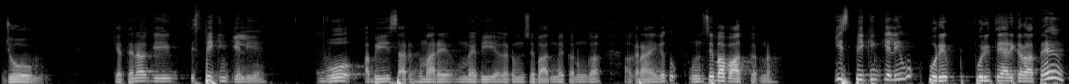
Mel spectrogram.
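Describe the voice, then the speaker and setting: Man, coaching teacher, motivational, repetitive, coaxing, mid-pitched voice. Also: normal speed, darkish tone. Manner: repetitive, coaxing, calls students "beta". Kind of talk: motivational classroom talk.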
